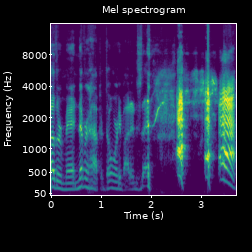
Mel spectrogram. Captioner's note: laughing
